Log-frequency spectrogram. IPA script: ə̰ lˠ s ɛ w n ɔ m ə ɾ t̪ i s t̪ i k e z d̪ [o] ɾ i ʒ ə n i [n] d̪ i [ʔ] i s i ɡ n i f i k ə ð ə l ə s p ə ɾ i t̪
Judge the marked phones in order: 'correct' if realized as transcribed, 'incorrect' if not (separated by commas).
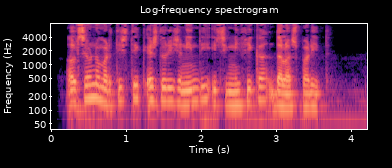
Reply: incorrect, correct, correct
